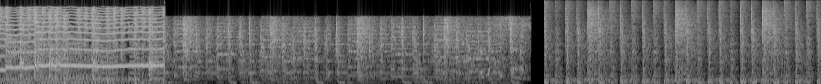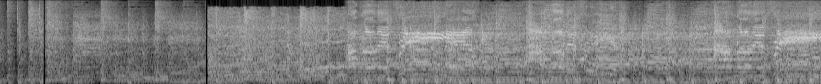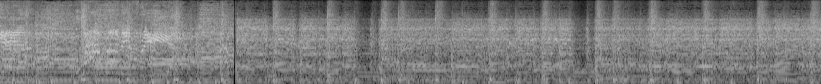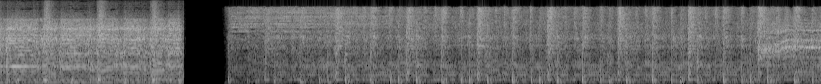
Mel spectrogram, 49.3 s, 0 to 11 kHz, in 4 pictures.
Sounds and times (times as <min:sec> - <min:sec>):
Music: 0:00.0 - 0:39.7, 0:40.3 - 0:49.2.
